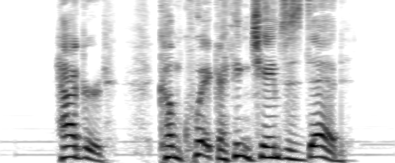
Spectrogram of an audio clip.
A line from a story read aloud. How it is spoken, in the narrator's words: Sharon's screams as she yelled on the phone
